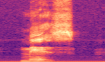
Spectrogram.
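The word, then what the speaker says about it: Ms: میز. نه میسیز، نه میس، نه میز، هیچ کدوم تلفظ نمیشه. میز.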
